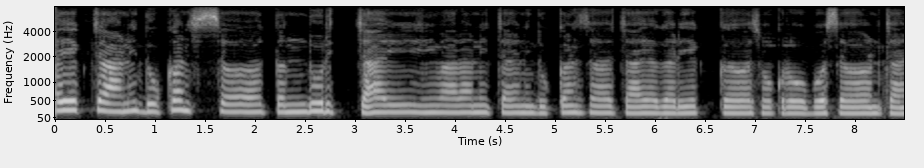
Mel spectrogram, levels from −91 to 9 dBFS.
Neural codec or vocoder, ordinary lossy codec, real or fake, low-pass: none; none; real; none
